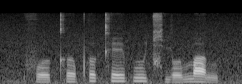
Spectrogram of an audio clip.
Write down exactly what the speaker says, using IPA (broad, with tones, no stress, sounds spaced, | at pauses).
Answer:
f o˧˥ ʊ̯ kʰ ɤ˥˧ pʰ ɤ˥˩ kʰ e˥ ɪ̯ p u˥ t͡ɕʰ j o˧˥ ʊ̯ m a˥˩ n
